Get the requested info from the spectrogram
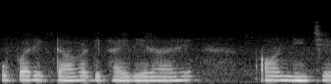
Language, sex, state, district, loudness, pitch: Hindi, female, Goa, North and South Goa, -16 LUFS, 180 Hz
